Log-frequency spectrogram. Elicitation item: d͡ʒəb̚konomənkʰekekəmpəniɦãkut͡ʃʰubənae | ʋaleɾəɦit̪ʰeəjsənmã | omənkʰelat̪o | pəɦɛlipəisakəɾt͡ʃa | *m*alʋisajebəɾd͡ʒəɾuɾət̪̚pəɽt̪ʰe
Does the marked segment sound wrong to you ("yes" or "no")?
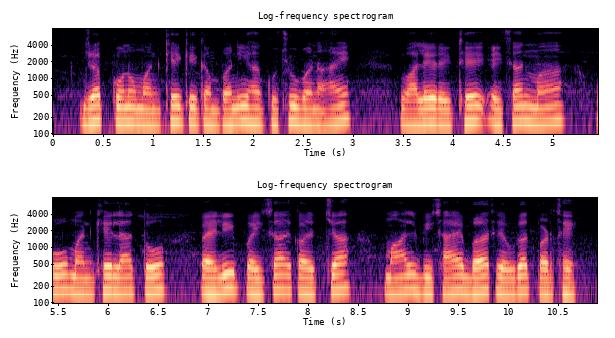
no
